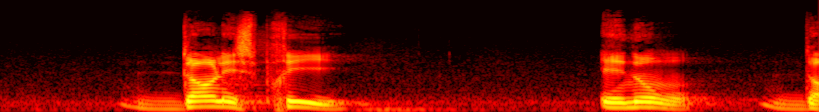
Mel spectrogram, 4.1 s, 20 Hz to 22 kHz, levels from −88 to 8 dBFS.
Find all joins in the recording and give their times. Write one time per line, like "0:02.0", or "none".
none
